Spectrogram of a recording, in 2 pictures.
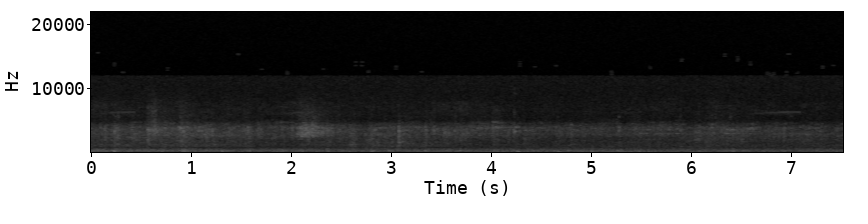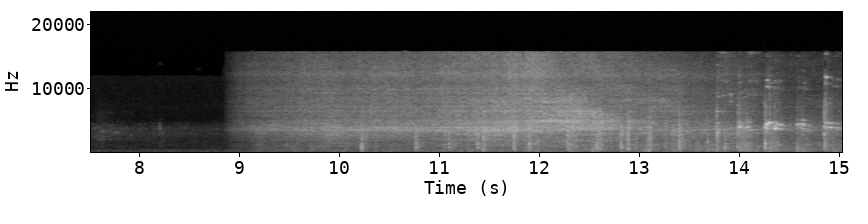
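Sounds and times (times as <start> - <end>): steam train passing: 8.9 - 15.0
wheels clicking over rail joints: 10.1 - 15.0.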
